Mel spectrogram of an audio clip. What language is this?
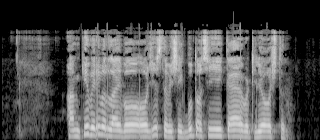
Kati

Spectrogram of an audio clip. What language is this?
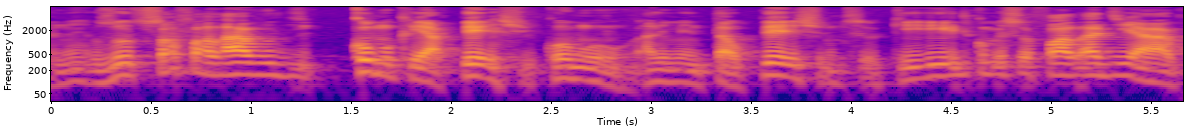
Portuguese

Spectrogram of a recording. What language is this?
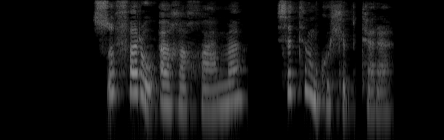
Kabardian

